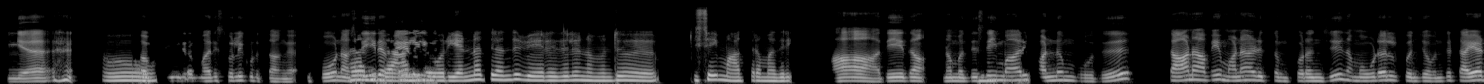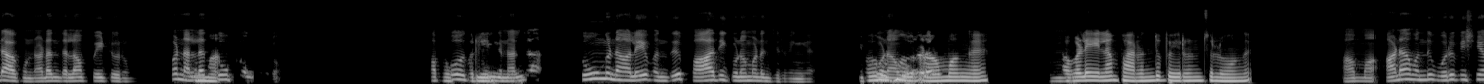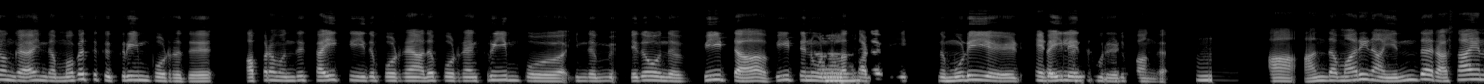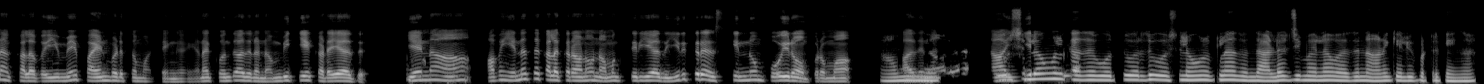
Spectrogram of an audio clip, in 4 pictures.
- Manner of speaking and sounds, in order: chuckle; static; distorted speech; mechanical hum; other background noise; in English: "டயர்ட்"; unintelligible speech; tapping; in English: "க்ரீம்"; in English: "க்ரீம்"; in English: "வீட்டா, வீட்டுன்னு"; drawn out: "ஆ"; other noise; in English: "ஸ்கின்னும்"; in English: "அலர்ஜி"
- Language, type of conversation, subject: Tamil, podcast, அடுத்த பத்து ஆண்டுகளில் உங்கள் தோற்றத்தில் என்ன மாதிரியான மாற்றங்களை நீங்கள் எதிர்பார்க்கிறீர்கள்?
